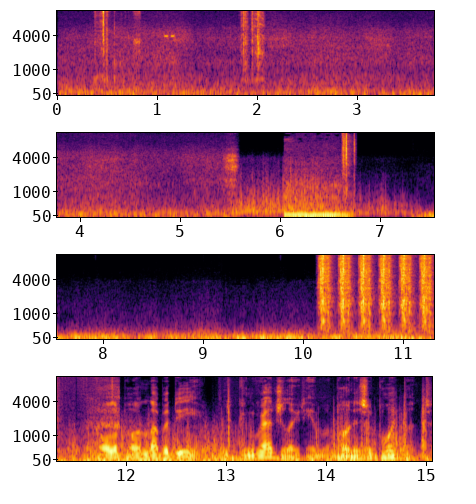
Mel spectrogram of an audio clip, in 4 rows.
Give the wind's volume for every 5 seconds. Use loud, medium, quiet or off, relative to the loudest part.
medium, medium, loud.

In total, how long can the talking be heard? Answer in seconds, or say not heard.
3 s.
